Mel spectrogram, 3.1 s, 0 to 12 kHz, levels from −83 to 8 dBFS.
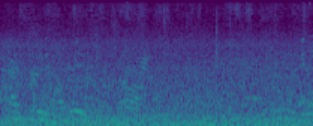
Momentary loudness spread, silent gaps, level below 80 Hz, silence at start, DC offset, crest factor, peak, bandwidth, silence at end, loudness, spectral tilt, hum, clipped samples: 3 LU; none; -44 dBFS; 0 s; under 0.1%; 14 dB; -24 dBFS; 11.5 kHz; 0 s; -39 LUFS; -5.5 dB/octave; none; under 0.1%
